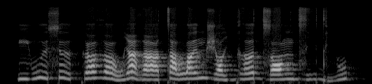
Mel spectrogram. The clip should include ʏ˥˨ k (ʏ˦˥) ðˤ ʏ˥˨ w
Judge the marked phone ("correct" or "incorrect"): correct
